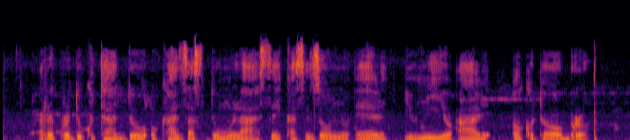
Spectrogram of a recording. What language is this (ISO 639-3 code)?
epo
